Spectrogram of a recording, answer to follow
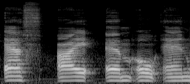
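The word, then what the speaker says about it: Thfimon: my favorite one is spelled t h f i m o n which is pronounced fimon so I was excited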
